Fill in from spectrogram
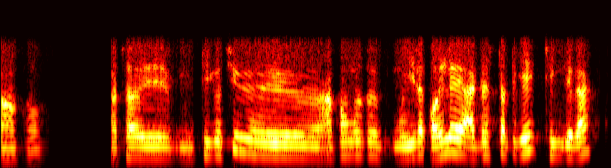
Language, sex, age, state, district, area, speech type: Odia, male, 60+, Odisha, Khordha, rural, conversation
